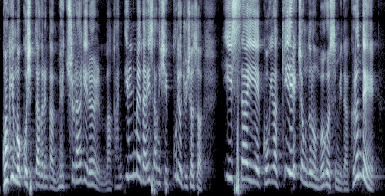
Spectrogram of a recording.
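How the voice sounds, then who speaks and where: Lively, higher-voiced man preaching. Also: brisk. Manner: animated, asks the congregation questions and answers them. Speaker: pastor. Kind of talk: sermon.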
